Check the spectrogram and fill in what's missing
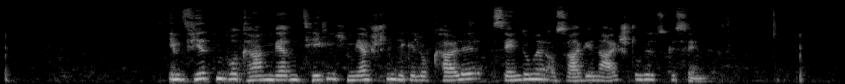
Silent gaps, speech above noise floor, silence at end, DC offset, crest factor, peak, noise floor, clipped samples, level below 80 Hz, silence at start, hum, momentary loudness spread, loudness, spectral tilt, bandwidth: none; 39 dB; 0.4 s; under 0.1%; 18 dB; -12 dBFS; -67 dBFS; under 0.1%; -68 dBFS; 0.05 s; none; 9 LU; -28 LUFS; -4.5 dB/octave; 15.5 kHz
